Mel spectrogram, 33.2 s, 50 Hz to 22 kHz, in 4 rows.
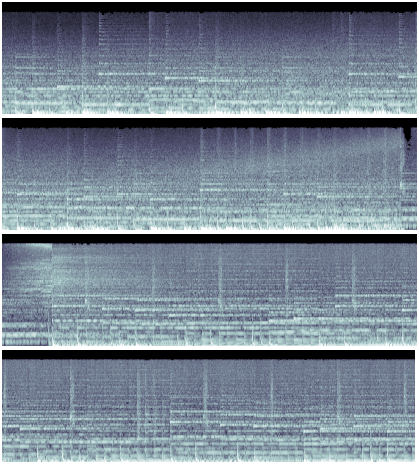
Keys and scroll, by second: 31.4 ctrl+z.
